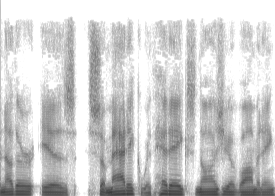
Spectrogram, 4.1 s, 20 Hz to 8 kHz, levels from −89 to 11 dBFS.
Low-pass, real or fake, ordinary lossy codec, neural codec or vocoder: 7.2 kHz; real; MP3, 48 kbps; none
